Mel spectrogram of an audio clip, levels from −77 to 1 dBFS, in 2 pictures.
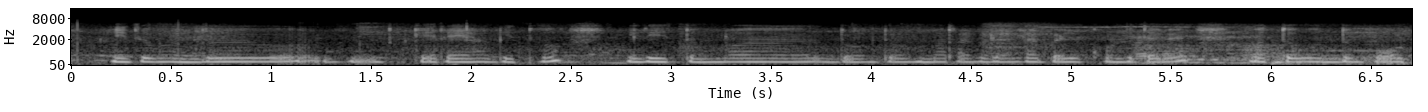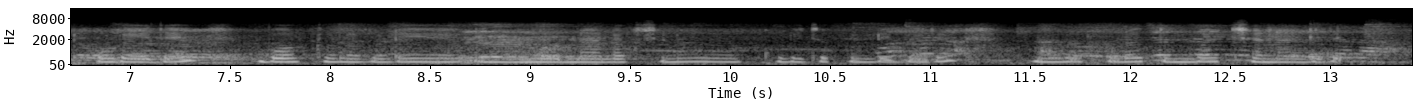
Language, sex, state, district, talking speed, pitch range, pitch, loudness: Kannada, female, Karnataka, Mysore, 110 wpm, 220-235 Hz, 230 Hz, -27 LUFS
